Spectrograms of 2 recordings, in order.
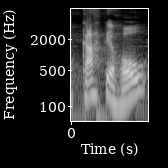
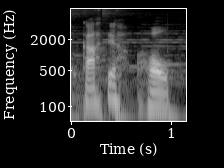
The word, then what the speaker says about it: Katar Hol: E esse aqui é o Carter Hall, tá? A pronúncia é a mesma, mas a escrita é diferente.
